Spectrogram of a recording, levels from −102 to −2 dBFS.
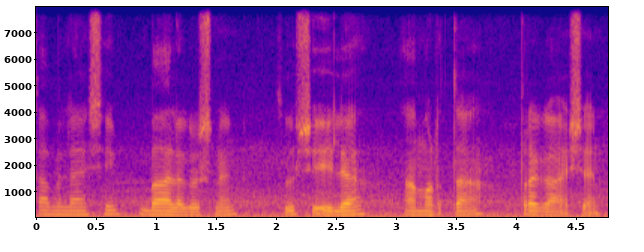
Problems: low volume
